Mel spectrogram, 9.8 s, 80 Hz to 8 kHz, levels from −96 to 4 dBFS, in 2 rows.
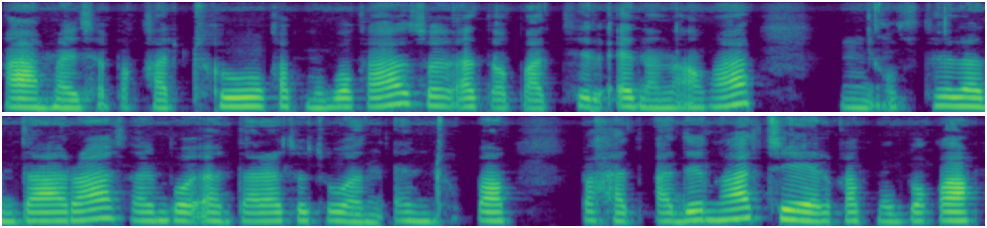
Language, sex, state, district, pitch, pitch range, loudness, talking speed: Mizo, female, Mizoram, Aizawl, 185 Hz, 175-190 Hz, -23 LUFS, 220 wpm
